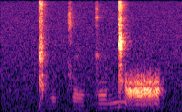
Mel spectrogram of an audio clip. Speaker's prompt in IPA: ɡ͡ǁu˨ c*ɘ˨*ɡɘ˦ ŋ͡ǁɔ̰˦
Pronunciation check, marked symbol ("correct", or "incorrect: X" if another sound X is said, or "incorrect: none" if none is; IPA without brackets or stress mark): correct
